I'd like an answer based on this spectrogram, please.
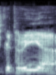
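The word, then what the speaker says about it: gritería: Oh, griteria pronunciation in Spanish. Yes, it's griteria.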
